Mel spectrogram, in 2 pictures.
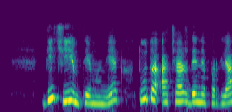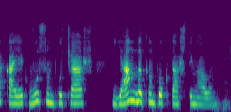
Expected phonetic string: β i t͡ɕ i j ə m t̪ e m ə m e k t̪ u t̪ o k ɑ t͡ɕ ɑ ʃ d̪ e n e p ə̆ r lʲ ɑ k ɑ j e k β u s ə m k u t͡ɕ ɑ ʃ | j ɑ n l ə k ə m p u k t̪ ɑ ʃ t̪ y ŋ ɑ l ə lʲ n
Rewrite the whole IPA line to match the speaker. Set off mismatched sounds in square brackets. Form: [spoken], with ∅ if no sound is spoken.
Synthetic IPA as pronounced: β i t͡ɕ i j ə m t̪ e m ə m e k t̪ u [d̪] o [ʔ] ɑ t͡ɕ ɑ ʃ d̪ e n e p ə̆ r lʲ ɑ k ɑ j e k β u s ə m k u t͡ɕ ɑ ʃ | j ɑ n l ə k ə m p [o] k t̪ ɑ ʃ t̪ y ŋ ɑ l ə [∅] n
